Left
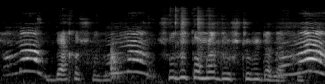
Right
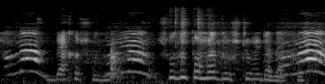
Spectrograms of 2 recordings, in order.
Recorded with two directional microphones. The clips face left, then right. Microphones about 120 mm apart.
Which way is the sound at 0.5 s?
30° left (ahead or behind).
